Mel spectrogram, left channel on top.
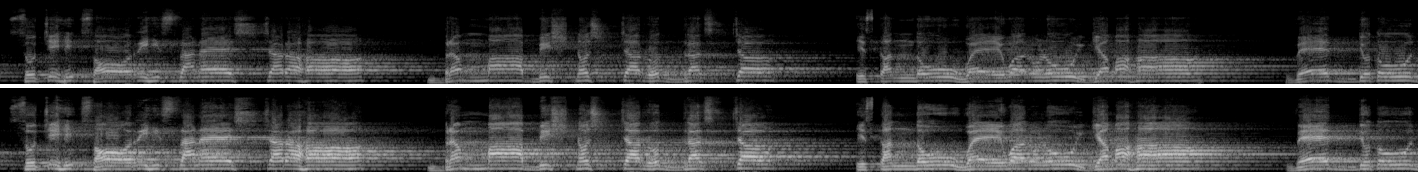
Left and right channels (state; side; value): quieter; left; 8.0 dB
